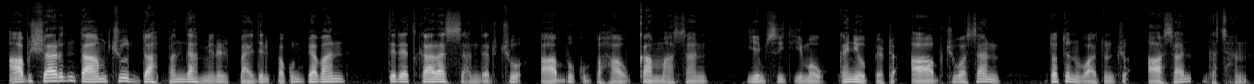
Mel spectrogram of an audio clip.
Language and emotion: Kashmiri, neutral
